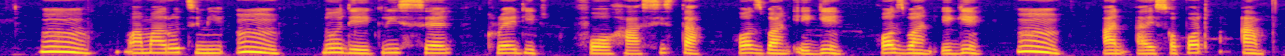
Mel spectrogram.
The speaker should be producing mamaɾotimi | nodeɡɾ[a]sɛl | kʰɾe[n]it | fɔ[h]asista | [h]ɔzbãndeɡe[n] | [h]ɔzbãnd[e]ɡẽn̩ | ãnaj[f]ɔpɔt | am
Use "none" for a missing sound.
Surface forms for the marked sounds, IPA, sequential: i, d, h, h, n, h, e, s

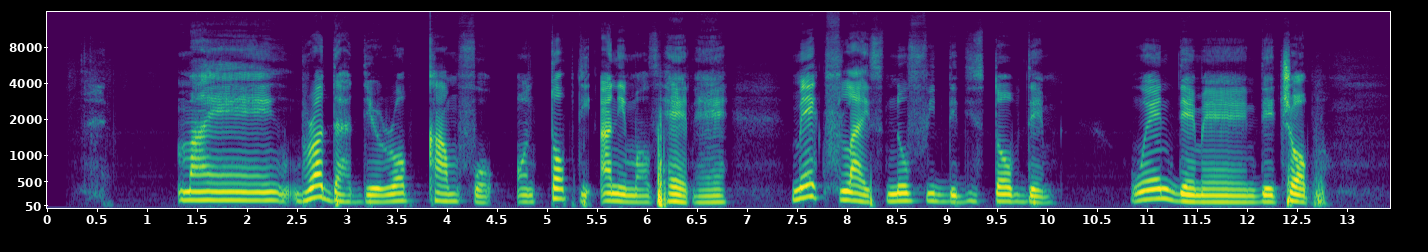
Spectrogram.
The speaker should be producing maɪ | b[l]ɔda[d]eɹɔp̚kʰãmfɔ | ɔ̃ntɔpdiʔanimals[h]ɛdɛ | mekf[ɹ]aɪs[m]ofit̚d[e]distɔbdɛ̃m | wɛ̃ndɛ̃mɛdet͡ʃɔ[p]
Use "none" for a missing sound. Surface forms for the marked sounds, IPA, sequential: ɹ, d, h, l, n, e, p

